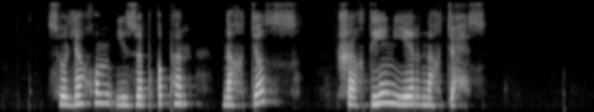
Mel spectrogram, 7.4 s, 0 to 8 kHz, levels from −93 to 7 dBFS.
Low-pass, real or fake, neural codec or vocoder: 7.2 kHz; real; none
